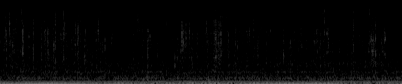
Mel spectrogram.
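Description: Long red-painted nails scratch and rub across a hand-sized, hollow, flat padded envelope lined with plastic bubble wrap, held close, crinkling the wrap. The result is a continuous, quiet crinkling with irregular bright scratchy bursts over a steady low hum.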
